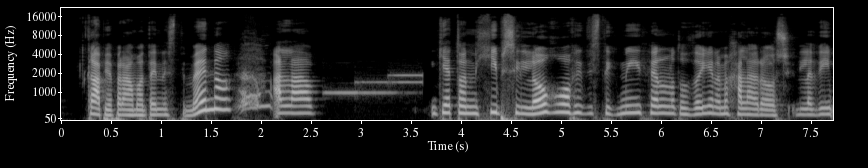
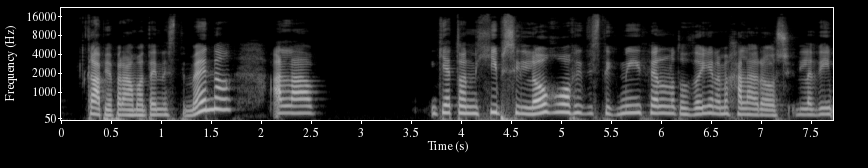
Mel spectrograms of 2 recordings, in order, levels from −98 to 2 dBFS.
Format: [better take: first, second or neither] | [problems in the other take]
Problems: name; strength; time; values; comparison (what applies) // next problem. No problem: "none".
second | dog barking; noticeable; at 2 s; peak 9 dB below the speech // phone ringing; faint; from 2.5 to 3.5 s; peak 15 dB below the speech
